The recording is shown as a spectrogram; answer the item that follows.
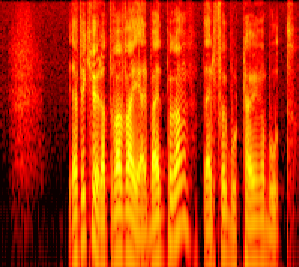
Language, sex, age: Norwegian, male, 37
